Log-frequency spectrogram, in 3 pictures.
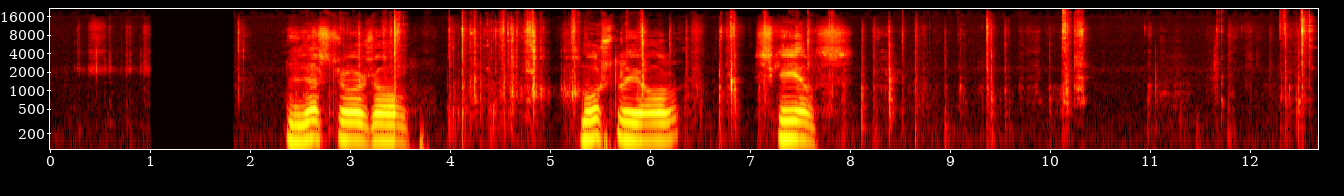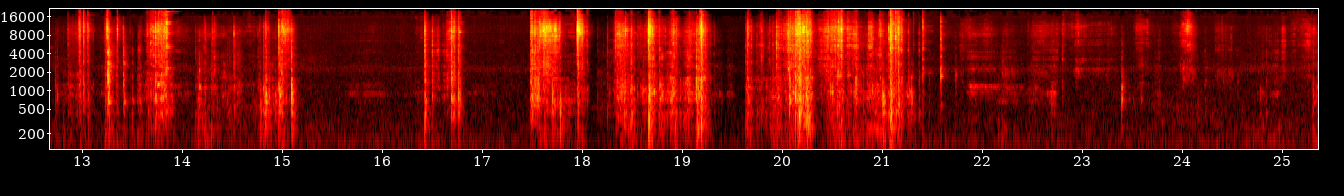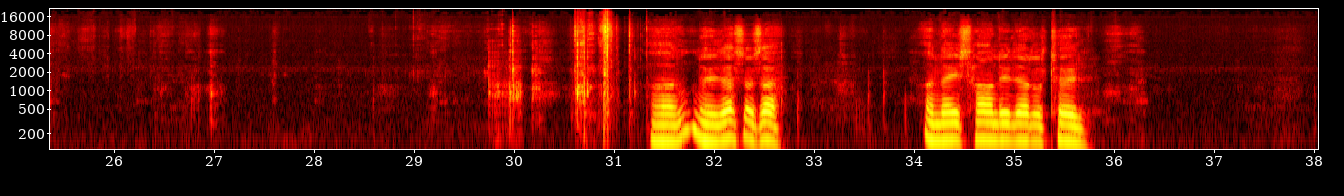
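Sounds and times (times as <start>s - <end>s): metal tools clinking in a drawer: 2.8s - 8.8s, 9.4s - 10.4s, 12.3s - 15.2s, 16.4s - 16.9s, 17.5s - 21.6s, 29.8s - 31.4s.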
